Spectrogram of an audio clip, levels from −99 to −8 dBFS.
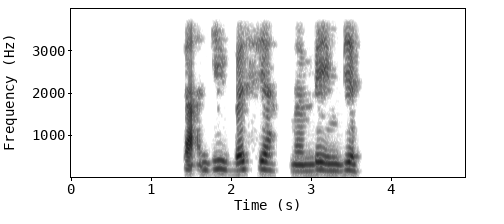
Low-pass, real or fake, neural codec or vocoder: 3.6 kHz; real; none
